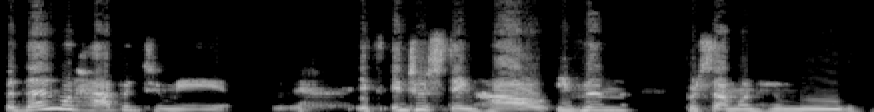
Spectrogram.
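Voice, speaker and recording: A woman's voice: mid-range voice, normal speed, no echo, low-quality recording. A woman with an Israeli accent, a native Hebrew speaker, telling stories animatedly as a guest author on a casual podcast, peppered with "you know". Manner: animated storytelling with frequent "you know" and laughs.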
